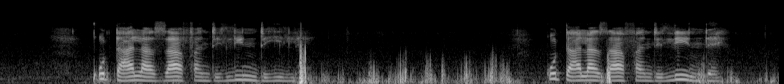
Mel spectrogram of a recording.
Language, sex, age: Xhosa, female, 23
